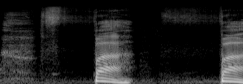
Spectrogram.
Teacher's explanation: itu ada udara yang keluar dan itu disebut dengan hams, ya. Itu udara yang keluar dari makhrajnya.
